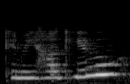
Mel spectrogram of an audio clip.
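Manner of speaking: put-on high, loud childlike question; high loud child's worried question; little girl asking. A narrator's reading. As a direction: ask like a worried small child. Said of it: "asks little Ginger D".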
